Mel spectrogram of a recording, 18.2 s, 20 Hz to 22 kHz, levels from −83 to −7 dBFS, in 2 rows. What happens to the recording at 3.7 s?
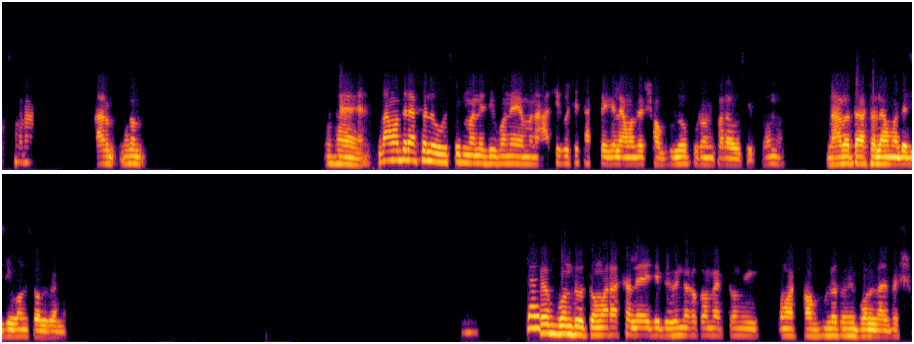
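From 3.66 to 3.72 s there is a short concealed packet loss: about 40 ms of audio arrived too late, so the decoder extended the preceding sound and blended back in. Unlike a dropout, nothing goes silent; it is a brief smear or wobble.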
